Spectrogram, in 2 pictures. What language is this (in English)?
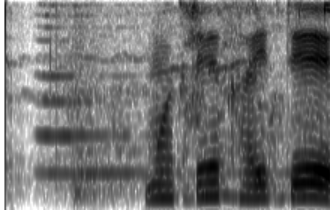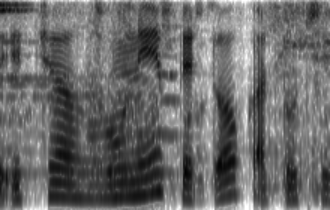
Odia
